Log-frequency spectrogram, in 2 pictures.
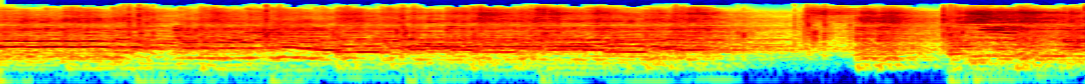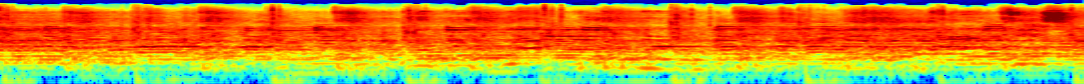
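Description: Live rock and roll band with a saxophone section, electric guitars and drums playing loud, with a short break where the band drops out about four seconds in before coming back in full.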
